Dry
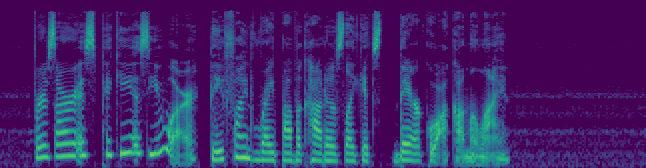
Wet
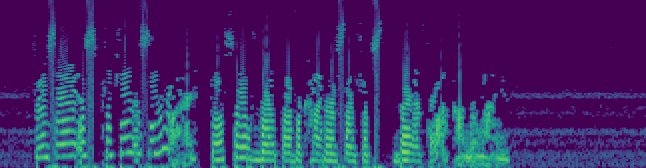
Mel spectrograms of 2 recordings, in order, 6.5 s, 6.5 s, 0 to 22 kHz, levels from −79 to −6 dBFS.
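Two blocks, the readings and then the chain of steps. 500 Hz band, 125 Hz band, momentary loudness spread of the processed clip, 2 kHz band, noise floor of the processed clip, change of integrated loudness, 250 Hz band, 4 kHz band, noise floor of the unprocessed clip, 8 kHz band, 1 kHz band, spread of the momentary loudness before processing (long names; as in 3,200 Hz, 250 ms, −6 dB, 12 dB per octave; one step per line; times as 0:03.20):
+3.5 dB, +5.0 dB, 6 LU, +5.5 dB, −54 dBFS, +2.5 dB, +1.5 dB, +7.0 dB, −61 dBFS, −6.5 dB, +6.0 dB, 6 LU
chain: harmonic generator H 4 −13 dB, 7 −10 dB, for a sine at −9.5 dBFS
spectral peaks only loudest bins 32
slew-rate limiting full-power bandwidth 160 Hz
level +7 dB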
